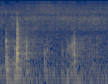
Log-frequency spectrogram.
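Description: Onions fry in a pan with a quiet, steady sizzle, broken by a few sharp crackles and pops near the start and a softer spatter later, with no talking.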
